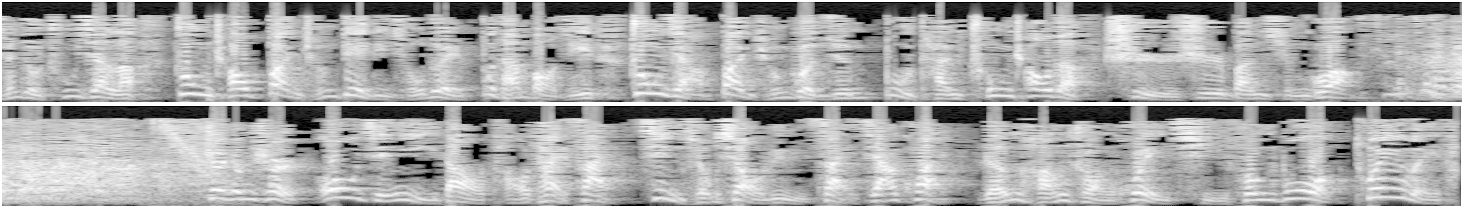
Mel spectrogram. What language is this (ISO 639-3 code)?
zho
